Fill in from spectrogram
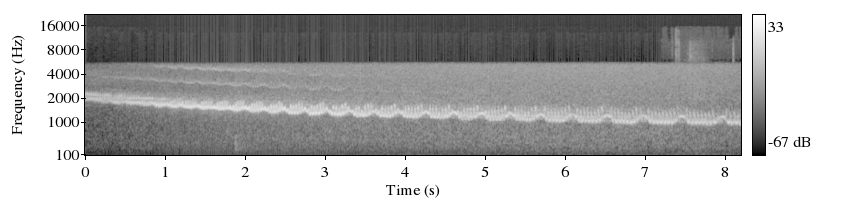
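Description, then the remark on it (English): An Arctic bearded seal's long underwater trill, recorded by Martin Stewart: a single loud warbling whistle that glides slowly downward in pitch for several seconds, steady and unbroken, with no other sounds or voices. “Now, listen to listen to its cousin, the bearded seal.”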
